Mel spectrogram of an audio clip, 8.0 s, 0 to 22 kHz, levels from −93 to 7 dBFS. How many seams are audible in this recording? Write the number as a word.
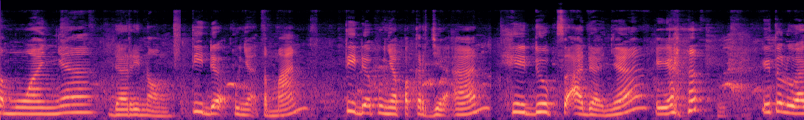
four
